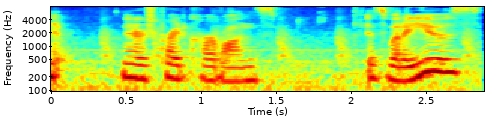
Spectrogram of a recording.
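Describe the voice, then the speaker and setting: Audible room echo surrounds a woman speaking at a fairly slow pace. Her voice sits at a medium pitch with fairly even intonation. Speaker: knitting podcaster. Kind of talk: casual chat.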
